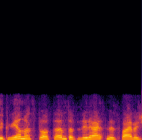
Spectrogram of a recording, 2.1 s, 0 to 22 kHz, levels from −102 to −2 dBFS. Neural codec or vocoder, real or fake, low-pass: codec, 16 kHz in and 24 kHz out, 0.6 kbps, FocalCodec, streaming, 4096 codes; fake; 7.2 kHz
